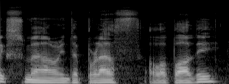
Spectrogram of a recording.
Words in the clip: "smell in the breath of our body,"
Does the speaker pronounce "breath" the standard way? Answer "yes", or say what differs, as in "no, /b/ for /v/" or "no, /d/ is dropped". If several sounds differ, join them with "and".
yes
